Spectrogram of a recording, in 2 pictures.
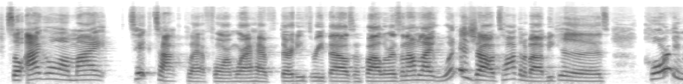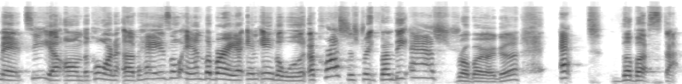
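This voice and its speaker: A woman's voice: mid-range voice, lively intonation, moderate pace, pushed and bright. A middle-aged woman from Los Angeles telling gossipy stories as an interview guest, brash, sassy and emphatic. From Los Angeles, United States. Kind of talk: gossipy storytelling.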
